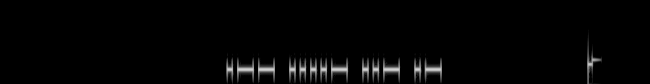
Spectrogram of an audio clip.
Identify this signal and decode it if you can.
Morse code, heard as a keyed tone, about 21 wpm, 700 Hz. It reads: W4UA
